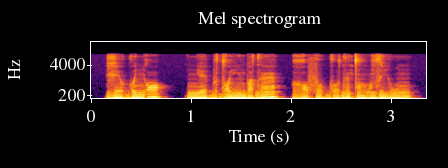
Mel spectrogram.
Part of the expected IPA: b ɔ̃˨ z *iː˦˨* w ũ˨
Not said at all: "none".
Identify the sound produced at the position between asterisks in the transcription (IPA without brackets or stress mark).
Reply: iː˦˨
